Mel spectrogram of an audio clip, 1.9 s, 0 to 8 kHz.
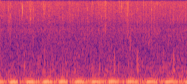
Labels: {"label": "biophony", "recorder": "SoundTrap 300"}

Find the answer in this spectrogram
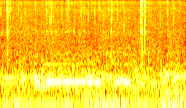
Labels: {"label": "ambient", "recorder": "HydroMoth"}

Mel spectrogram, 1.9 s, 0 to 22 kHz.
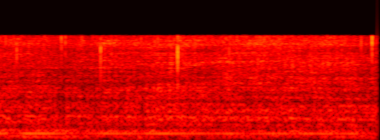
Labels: {"label": "anthrophony, boat engine", "recorder": "SoundTrap 500"}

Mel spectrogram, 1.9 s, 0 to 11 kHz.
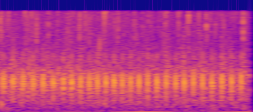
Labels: {"label": "biophony, rattle", "recorder": "SoundTrap 500"}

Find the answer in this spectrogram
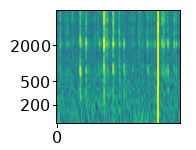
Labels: {"label": "ambient", "recorder": "HydroMoth"}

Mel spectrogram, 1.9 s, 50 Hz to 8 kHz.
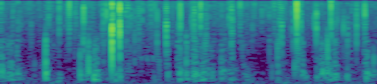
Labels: {"label": "biophony, sea urchins (Echinidae)", "recorder": "SoundTrap 600 or HydroMoth"}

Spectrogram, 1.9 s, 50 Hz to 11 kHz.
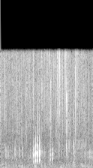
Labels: {"label": "biophony, damselfish", "recorder": "SoundTrap 500"}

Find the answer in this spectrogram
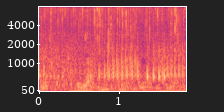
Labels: {"label": "biophony, rattle response", "recorder": "SoundTrap 500"}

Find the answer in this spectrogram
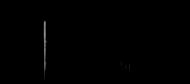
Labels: {"label": "biophony, damselfish", "recorder": "SoundTrap 600 or HydroMoth"}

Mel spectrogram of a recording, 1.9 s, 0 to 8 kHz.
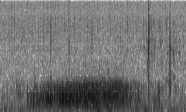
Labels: {"label": "biophony, growl", "recorder": "SoundTrap 600 or HydroMoth"}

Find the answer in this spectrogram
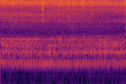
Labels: {"label": "anthrophony, boat engine", "recorder": "HydroMoth"}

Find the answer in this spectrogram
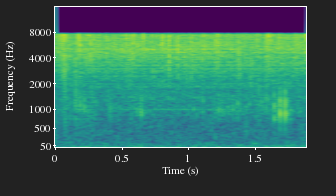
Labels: {"label": "biophony, damselfish", "recorder": "SoundTrap 500"}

